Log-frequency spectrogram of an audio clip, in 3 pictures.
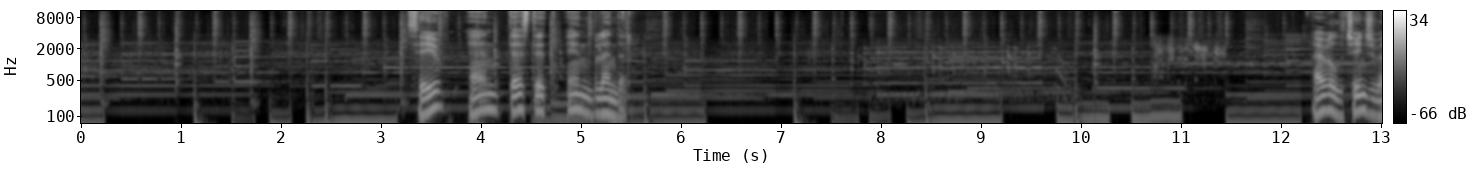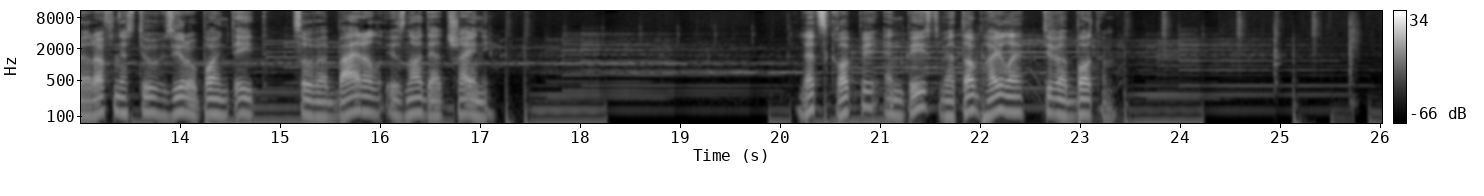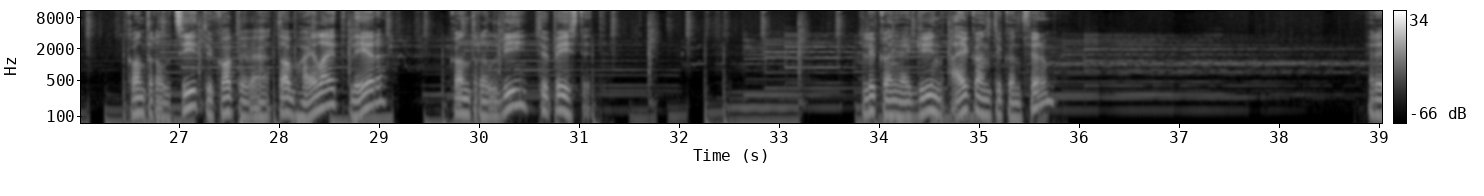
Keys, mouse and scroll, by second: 7.2 alt+r, 8.2-9.8 middle drag, 10.3-10.7 middle drag, 10.9 scroll up 1, 11.0-12.1 middle drag, 17.7-19.4 middle drag.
